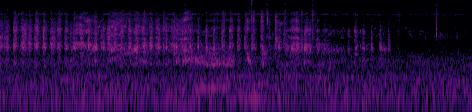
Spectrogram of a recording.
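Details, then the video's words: Great blue heron chicks, fairly large, waiting in the nest for their mother to bring food, give fast rhythmic clattering ticks that are strongest early on, then fade into a steady hiss with a few sharp clicks. "Great Blue Heron: Chicks anticipate mom's arrival"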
